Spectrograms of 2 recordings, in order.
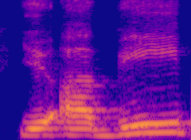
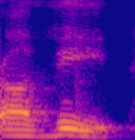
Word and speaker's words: Aviv: Aviv or Aviv. You could spell it A-V-I-V or A-B-I-B. Okay, both are accepted.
